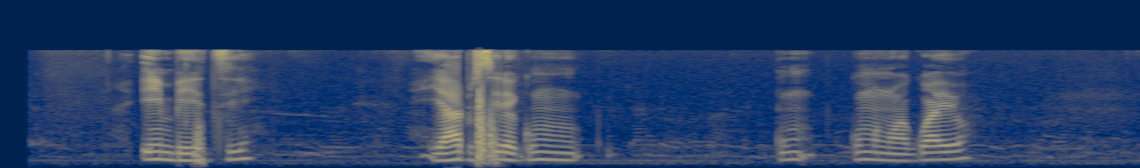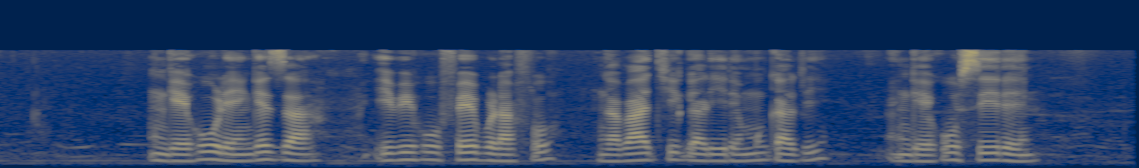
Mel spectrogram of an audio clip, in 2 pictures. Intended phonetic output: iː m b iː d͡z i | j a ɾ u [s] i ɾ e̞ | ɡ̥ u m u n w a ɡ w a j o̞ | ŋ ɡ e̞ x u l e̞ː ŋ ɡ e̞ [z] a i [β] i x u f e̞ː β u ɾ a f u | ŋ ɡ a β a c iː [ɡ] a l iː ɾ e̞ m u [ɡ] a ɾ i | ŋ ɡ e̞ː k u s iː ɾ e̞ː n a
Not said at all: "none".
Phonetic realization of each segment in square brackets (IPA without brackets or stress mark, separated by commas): s, z, β, ɡ, ɡ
